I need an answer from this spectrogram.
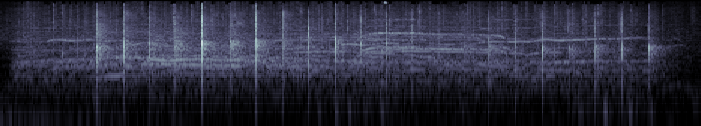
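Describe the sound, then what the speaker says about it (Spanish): A small audience breaks into applause at the close of an episode, with dense steady clapping and some cheering and whoops, alongside loud, sharp, regular claps close to the microphone. "Un aplauso."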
